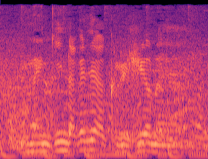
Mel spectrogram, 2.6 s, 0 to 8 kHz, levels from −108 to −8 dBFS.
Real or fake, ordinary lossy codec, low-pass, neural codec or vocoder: real; MP3, 48 kbps; 7.2 kHz; none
